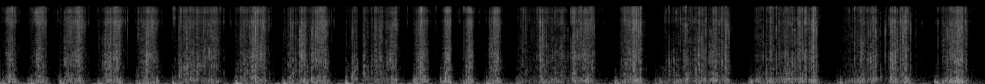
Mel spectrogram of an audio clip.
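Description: Long pointed nails scratch and rake through the fibers of a flat, brown, coarse coir fiber mat. The result is a steady run of dense, dry, crackling scratch strokes with a bright, hissy top and a rough low rasp, each stroke separated by brief gaps.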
